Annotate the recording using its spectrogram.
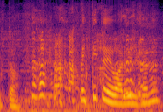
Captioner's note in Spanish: Risas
